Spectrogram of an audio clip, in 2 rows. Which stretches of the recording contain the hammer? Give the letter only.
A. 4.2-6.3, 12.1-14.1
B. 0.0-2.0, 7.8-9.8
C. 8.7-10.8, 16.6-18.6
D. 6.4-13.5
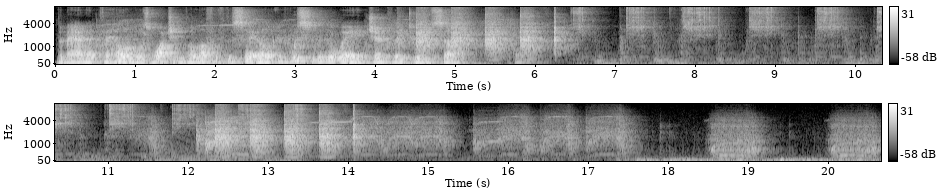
A.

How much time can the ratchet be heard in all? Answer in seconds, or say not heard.
7 s.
